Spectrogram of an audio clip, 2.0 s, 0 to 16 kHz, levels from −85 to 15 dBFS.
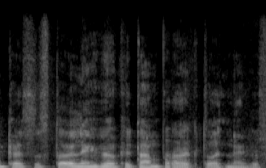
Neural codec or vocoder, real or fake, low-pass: codec, 44.1 kHz, 3.4 kbps, Pupu-Codec; fake; 14.4 kHz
